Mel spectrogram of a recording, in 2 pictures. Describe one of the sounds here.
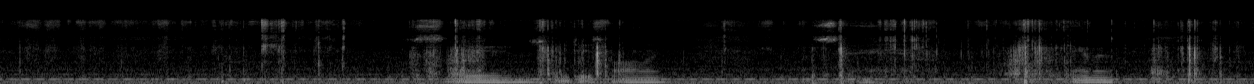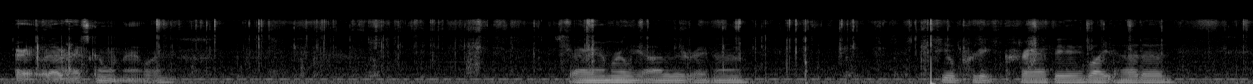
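Stiff playing cards slide and flick against each other close by.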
